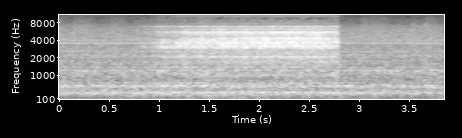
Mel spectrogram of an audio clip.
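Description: A cutting tool scrapes against spinning metal with a hiss.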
